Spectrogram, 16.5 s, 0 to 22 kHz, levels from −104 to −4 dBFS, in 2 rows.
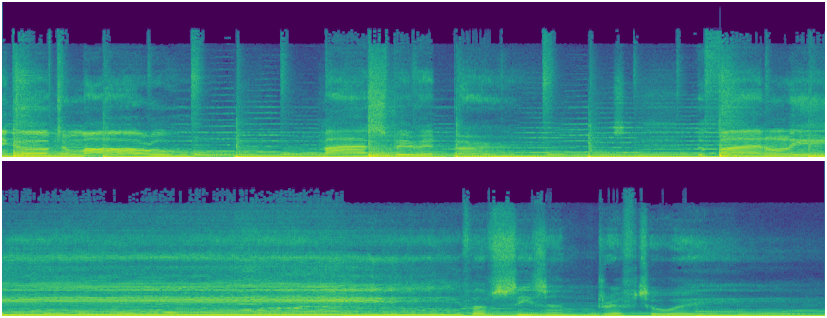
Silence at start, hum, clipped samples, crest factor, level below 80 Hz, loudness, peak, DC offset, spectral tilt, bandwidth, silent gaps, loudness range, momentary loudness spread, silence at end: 0 s; none; under 0.1%; 14 dB; -22 dBFS; -15 LUFS; 0 dBFS; under 0.1%; -5.5 dB/octave; 18 kHz; none; 3 LU; 6 LU; 0 s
